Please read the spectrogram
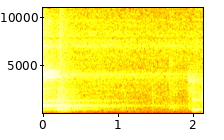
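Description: A short pause in a man's speech through a handheld microphone: his last word trails off and fades, with one faint click just after, and he starts speaking again right at the end.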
